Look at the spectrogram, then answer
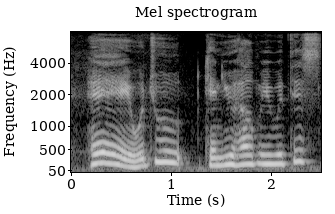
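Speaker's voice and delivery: put-on Spanish accent, very high pitched. Imagining a colleague asking an eighty-year-old patient for help, imitating Maurice's accent. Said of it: "And and like in his accent".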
